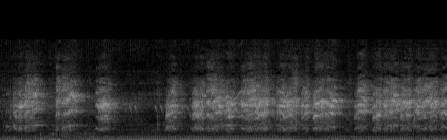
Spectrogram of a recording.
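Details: On Samui, Thailand, swiftlets twitter in harsh, buzzy bursts, several per second, with a short lull near the middle before the dense chorus resumes. A faint low hum lies beneath.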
